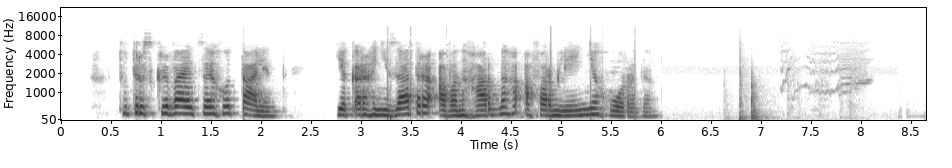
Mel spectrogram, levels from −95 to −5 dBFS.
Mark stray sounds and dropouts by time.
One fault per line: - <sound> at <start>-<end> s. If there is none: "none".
- squeak at 6.6-8.2 s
